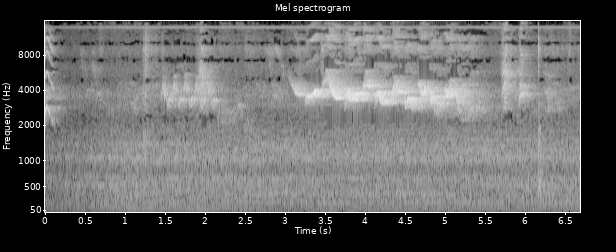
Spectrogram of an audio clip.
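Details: Ultramarine grosbeak in the Paraná pardo style: faint scattered notes give way to a sustained, bright warbled passage of blurred, quavering whistles lasting about two seconds, then a few soft trailing chips.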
